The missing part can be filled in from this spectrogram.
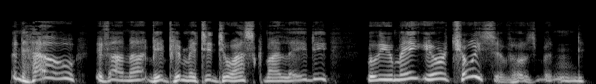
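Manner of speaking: put-on high, humbly probing old beggar voice; old man's accented whine. Disguised Odysseus asking the queen about her choice, old man's whine. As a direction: ask deferentially in a foreign old man's whine. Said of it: "old man's hoarse whine".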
